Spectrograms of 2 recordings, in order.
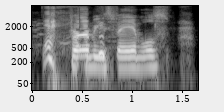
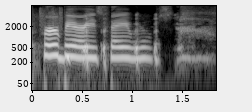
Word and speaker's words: Furberries Fables: Furby's Fables. Furbies. I get that a lot, yeah. Furberries Fables. Blueberries Fables, because it's a blue bear. I mean, purple bear. I mean... Close enough. Yeah. Furberries Fables.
